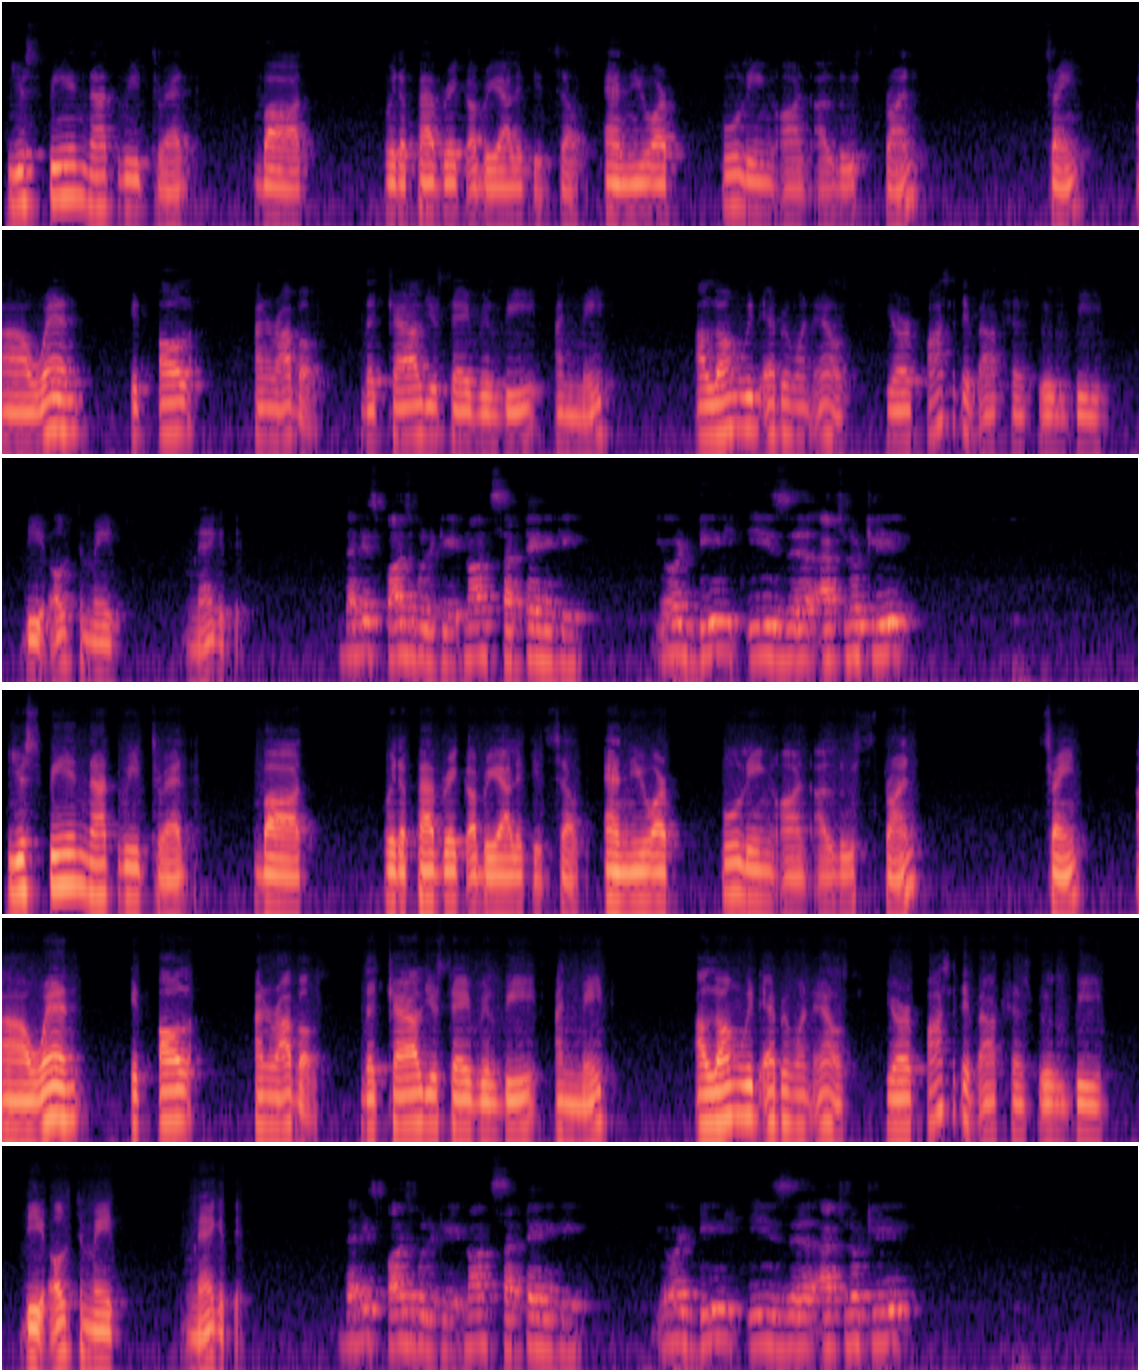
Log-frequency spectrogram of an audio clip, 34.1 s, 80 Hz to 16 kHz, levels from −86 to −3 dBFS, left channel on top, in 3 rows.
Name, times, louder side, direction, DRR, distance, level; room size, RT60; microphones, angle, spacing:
voice 1, 0.1-1.8 2.5-3.0 3.8-5.8 6.0-6.7 7.2-8.6 8.8-9.1 10.4-10.8 11.3-12.1 12.7-13.3 13.9-14.5 14.9-17.4 18.3-19.8 20.2-22.4 22.9-23.8 24.6-25.0, right 5 dB, 85° right, 0.4 m, -28 dB
voice 2, 26.1-28.5 29.2-31.8, left 2 dB, 85° left, 2.9 m, -34 dB
14.0 x 10.5 x 2.3 m
head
